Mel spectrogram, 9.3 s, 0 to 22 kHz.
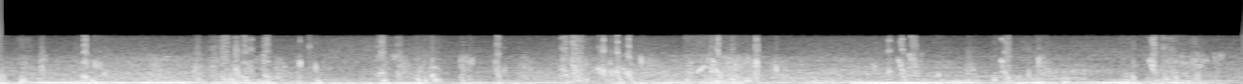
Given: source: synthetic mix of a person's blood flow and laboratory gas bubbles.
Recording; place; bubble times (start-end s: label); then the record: Doppler ultrasound of blood flow; subclavian vein
0.00-0.07 s: bubbles
0.12-0.24 s: bubbles
0.27-0.36 s: bubbles
0.56-0.84 s: bubbles
1.42-2.17 s: bubbles
2.21-2.41 s: bubbles
2.80-3.03 s: bubbles
3.11-3.34 s: bubbles
3.44-3.55 s: bubbles
3.70-3.80 s: bubbles
4.19-4.86 s: bubbles
5.12-5.75 s: bubbles
5.79-5.87 s: bubbles
6.54-6.59 s: bubbles
6.65-6.93 s: bubbles
7.00-7.08 s: bubbles
7.23-7.35 s: bubbles
7.43-7.67 s: bubbles
7.70-7.89 s: bubbles
8.38-9.19 s: bubbles
From the record:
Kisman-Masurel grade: 342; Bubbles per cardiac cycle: rolling drumbeat, 9 or more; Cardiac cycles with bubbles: 100%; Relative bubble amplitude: moderate (0.250 to 0.450); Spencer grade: 3 (all of the cardiac periods contain showers or single bubble signals, but not dominating or overriding the cardiac motion signals); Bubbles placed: anywhere in the cardiac cycle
